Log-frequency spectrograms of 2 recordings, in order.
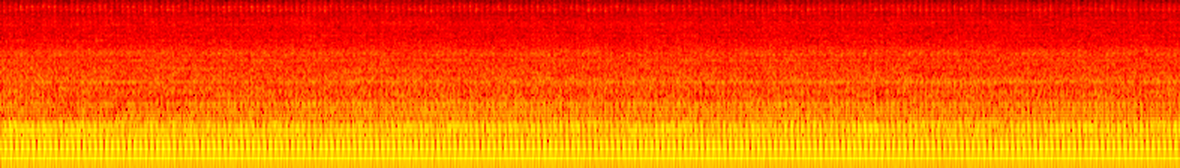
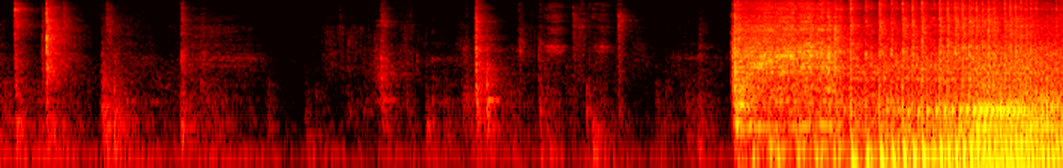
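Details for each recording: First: Craftsman snowblower that started then died, after spraying carb cleaner into the main jet without removing the carburetor: runs loud and rough, hunting and surging; something still clogged in the carburetor. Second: Craftsman snowblower engine after removing and cleaning the clogged carburetor, previously starting then dying and surging: few handling clatters, fires promptly and settles into steady even run without stumbling. Normal running after repair.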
